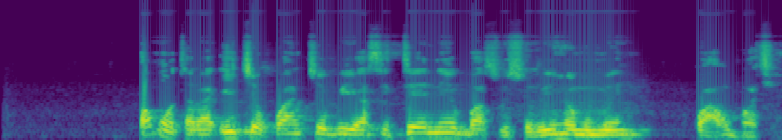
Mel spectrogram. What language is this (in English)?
Igbo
